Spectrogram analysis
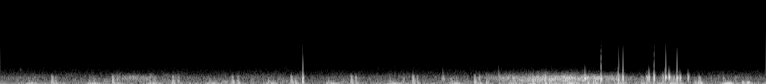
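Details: Male heart recorded at the pulmonic area during straining pushes: muffled heartbeats with odd extra sounds, clearest after each breath is released; the recorder is unsure whether this is a murmur or a split.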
